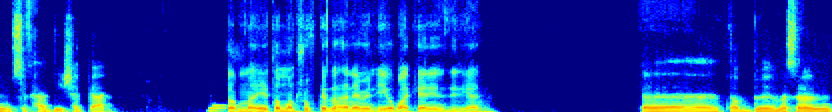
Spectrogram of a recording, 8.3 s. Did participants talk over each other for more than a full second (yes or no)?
no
